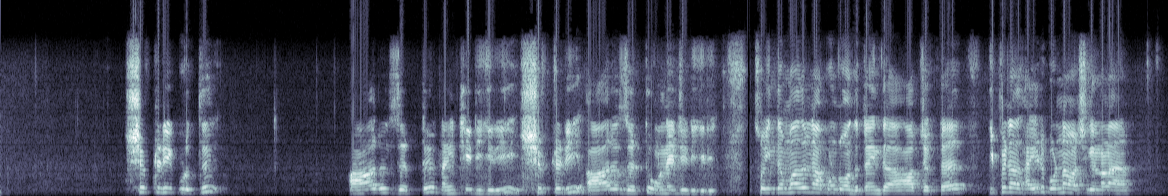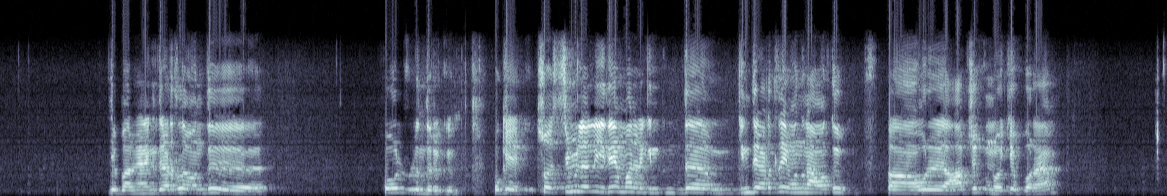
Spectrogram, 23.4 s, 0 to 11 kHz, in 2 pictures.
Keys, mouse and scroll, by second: 0.1-1.2 scroll down 1, 1.2 shift+d, 3.4 r, 5.1 shift+d, 5.8 r, 7.1 Tab, 7.4 scroll up 2, 7.6 alt+a, 8.3 click, 8.9-9.9 scroll up 1, 9.9 click, 10.2-10.7 scroll up 1, 10.7-11.4 scroll down 2, 11.4 click, 11.8 click, 12.1 scroll up 1, 12.4 scroll down 1, 12.6 alt+a, 12.9-13.2 scroll up 1, 13.2-13.9 scroll down 1, 13.9 click, 15.6-16.0 scroll up 1, 16.0 ctrl+s, 16.3-16.9 scroll down 1, 18.3-21.3 scroll down 1, 21.4-21.9 scroll down 1, 22.0 KP_7, 22.5 ctrl+s.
